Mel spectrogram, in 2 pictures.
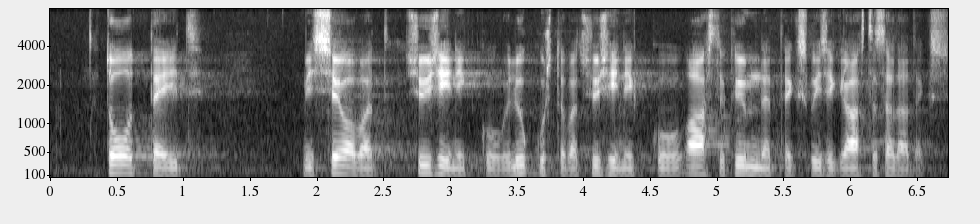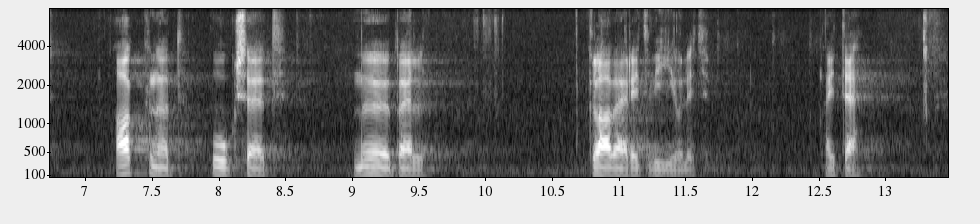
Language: Estonian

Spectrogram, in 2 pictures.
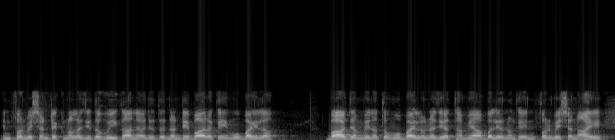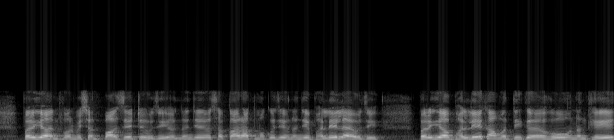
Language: Sindhi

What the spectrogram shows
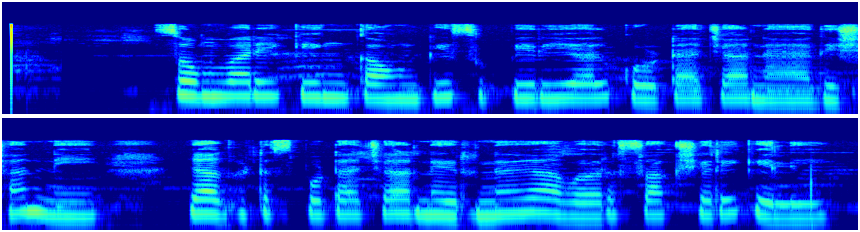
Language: Marathi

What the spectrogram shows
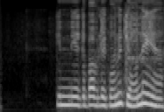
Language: Punjabi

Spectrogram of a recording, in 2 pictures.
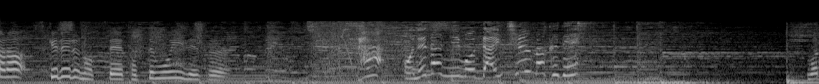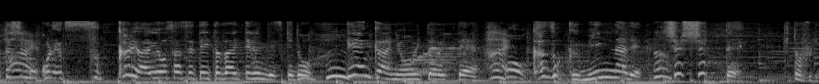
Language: Japanese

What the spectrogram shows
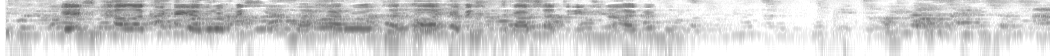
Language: Georgian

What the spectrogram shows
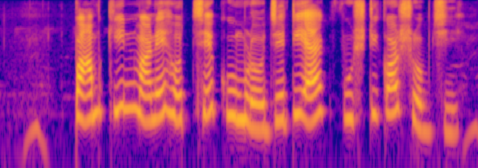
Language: Bangla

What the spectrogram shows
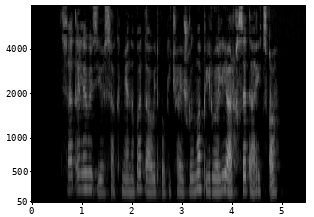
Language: Georgian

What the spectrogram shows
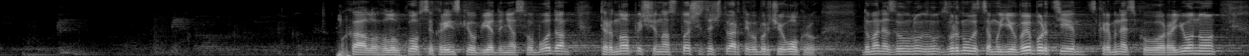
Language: Ukrainian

